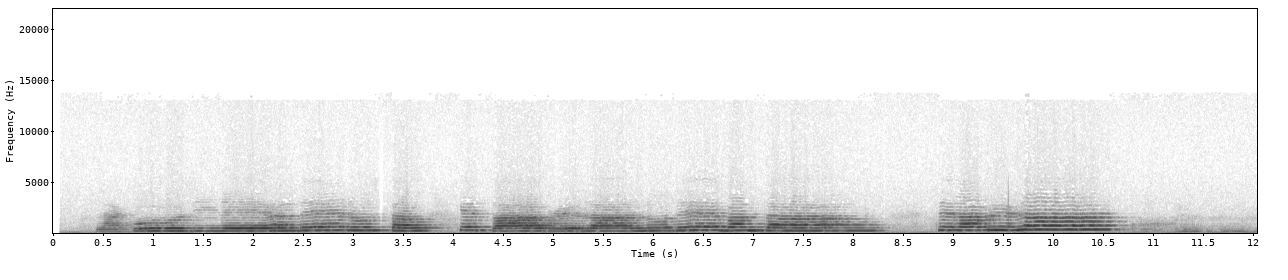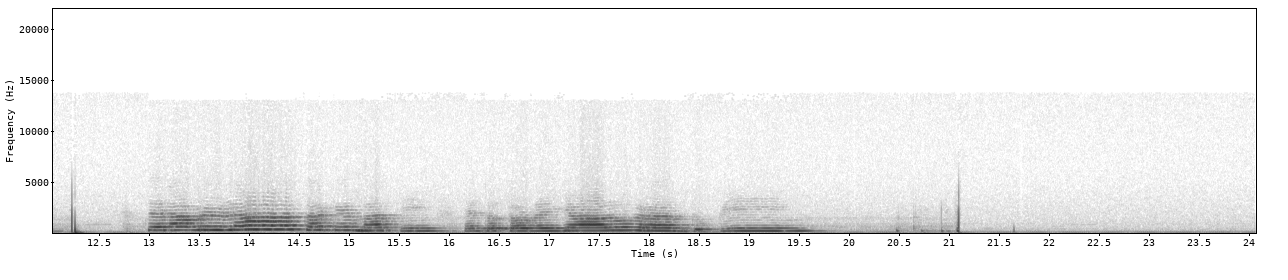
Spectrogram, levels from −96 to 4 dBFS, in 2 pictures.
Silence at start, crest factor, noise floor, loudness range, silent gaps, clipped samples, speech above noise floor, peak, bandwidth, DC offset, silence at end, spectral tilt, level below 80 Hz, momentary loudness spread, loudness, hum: 0.45 s; 16 dB; -55 dBFS; 9 LU; none; under 0.1%; 28 dB; -12 dBFS; 5.8 kHz; under 0.1%; 2.9 s; -8.5 dB/octave; -54 dBFS; 15 LU; -26 LUFS; none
